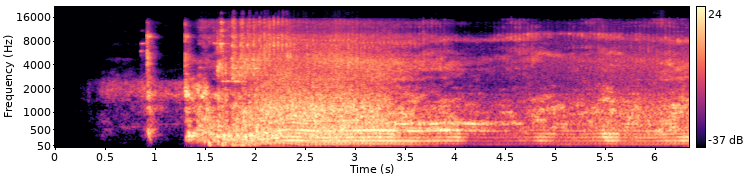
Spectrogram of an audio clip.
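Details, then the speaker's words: Toro Personal Pace mower after carb rebuild and oil change, unused a couple of years: pull start catches at once, settles to steady, even run with no misses or knocks. Normal running. "Okay, the drive works really well and the motor sounds good. Now, she hasn't started for probably a couple of years, so I'm pretty impressed with how she runs."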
